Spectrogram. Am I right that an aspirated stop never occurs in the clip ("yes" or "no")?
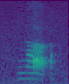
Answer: yes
